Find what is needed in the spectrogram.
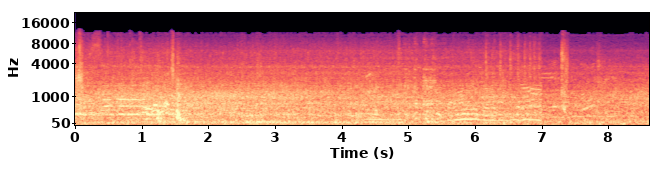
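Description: A motor vehicle engine idling as a steady low rumble, with scattered voices and a few sharp clicks.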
